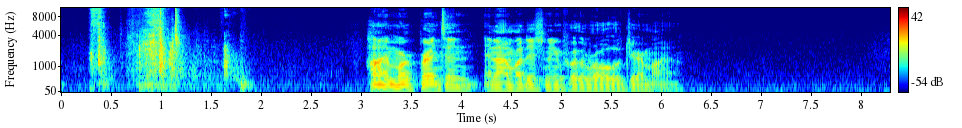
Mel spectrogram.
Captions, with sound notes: [paper noises] Hi, I'm Mark Brenton, and I'm auditioning for the role of Jeremiah.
